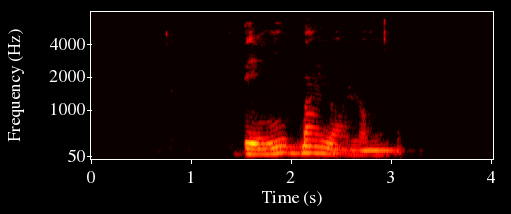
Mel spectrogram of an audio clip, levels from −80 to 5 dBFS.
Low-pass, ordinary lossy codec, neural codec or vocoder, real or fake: 7.2 kHz; Opus, 32 kbps; none; real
